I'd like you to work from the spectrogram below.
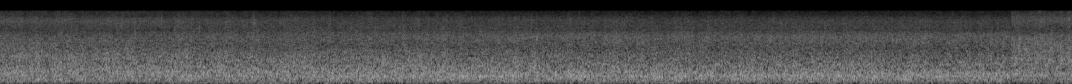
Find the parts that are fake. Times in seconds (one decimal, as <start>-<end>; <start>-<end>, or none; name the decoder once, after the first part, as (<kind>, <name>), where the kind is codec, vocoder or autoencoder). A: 0.0-0.9 (vocoder, BigVGAN v2); 3.1-3.7; 5.6-6.6; 10.1-10.7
